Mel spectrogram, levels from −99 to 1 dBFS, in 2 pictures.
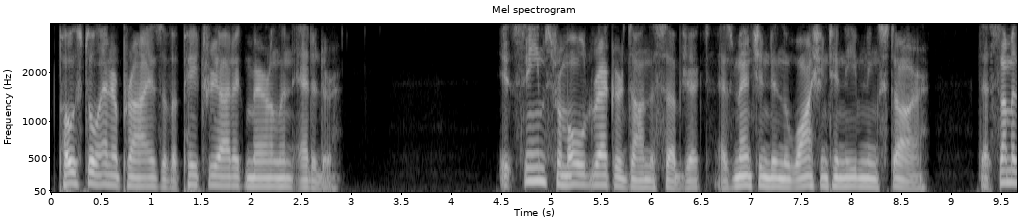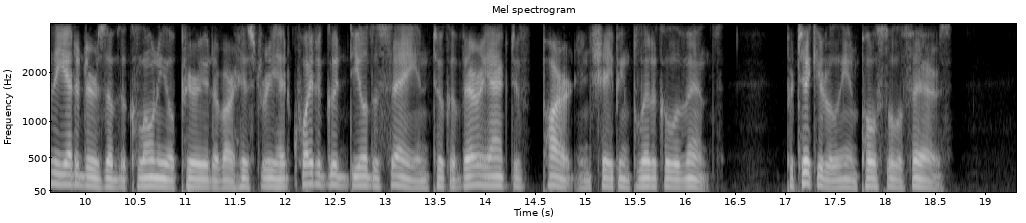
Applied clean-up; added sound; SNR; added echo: none; none; none; none.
